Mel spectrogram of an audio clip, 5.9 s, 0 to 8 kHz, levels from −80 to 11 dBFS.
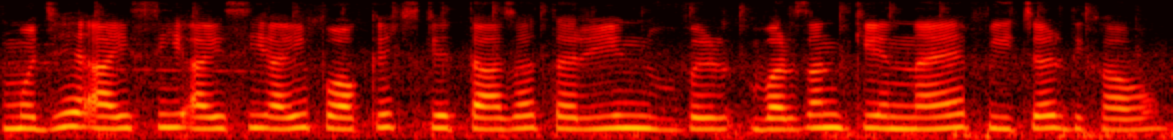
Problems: constant background noise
